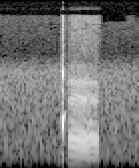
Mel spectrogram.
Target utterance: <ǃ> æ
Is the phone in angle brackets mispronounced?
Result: no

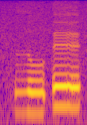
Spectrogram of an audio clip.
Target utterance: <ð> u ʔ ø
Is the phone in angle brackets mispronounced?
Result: no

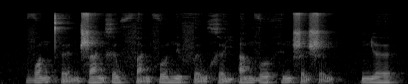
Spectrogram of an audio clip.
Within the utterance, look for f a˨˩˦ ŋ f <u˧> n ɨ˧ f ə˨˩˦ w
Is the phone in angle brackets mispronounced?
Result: yes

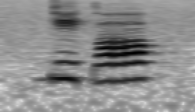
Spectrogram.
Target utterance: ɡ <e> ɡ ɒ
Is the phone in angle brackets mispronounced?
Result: no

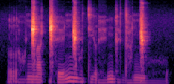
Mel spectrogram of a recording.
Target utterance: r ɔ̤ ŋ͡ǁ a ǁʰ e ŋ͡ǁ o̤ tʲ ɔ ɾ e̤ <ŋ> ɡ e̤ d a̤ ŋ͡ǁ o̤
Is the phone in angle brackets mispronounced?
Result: no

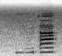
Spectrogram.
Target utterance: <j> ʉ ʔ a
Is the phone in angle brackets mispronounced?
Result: no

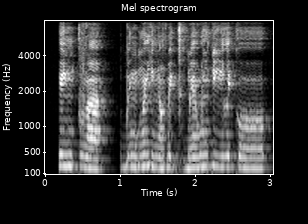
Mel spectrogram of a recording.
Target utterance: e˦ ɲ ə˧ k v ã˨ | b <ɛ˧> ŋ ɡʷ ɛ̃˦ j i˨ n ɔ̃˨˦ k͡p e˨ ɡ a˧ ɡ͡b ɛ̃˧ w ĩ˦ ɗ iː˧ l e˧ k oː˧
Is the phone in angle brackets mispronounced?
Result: no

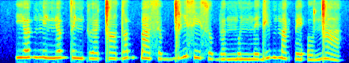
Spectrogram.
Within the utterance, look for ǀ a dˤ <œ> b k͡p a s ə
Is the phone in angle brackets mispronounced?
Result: yes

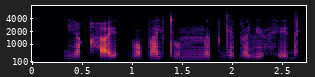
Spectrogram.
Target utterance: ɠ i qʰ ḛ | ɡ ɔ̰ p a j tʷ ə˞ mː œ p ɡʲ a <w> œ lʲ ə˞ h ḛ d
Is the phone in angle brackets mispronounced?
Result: yes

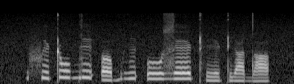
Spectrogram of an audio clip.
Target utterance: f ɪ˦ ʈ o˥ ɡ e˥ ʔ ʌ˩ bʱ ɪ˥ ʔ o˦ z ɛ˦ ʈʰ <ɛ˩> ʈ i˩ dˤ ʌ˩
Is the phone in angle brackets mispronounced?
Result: yes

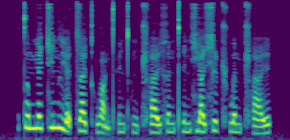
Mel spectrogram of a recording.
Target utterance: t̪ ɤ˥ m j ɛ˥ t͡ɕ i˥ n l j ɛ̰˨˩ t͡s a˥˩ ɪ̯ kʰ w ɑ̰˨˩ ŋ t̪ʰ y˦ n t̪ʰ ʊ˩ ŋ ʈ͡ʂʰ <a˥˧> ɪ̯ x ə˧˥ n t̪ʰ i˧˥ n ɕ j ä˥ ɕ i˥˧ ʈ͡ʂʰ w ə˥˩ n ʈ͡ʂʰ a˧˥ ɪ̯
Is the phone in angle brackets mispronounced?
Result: yes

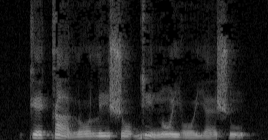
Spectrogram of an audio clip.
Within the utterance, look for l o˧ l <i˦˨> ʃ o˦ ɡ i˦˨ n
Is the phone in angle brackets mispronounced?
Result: yes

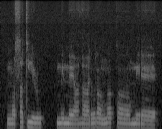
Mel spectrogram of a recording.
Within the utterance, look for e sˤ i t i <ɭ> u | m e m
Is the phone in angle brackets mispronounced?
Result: no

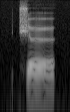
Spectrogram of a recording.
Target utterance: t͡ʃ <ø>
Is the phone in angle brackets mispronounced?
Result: yes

